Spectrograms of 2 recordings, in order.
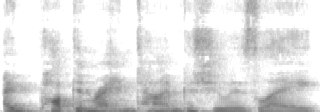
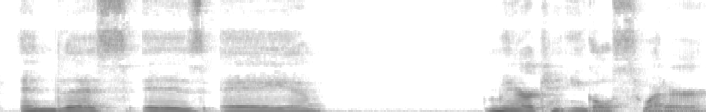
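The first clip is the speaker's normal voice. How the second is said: level, flat drone without any pitch movement. Imitating another show's host describing a sweater: imitating a monotone voice. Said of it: "her voice was so monotone".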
